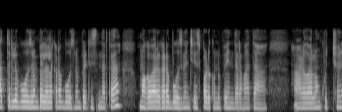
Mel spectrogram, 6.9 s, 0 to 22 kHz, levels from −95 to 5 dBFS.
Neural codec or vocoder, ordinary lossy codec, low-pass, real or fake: none; none; 7.2 kHz; real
